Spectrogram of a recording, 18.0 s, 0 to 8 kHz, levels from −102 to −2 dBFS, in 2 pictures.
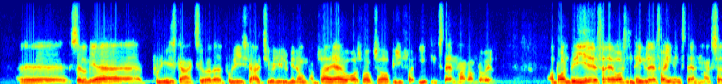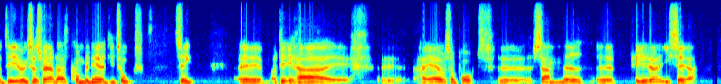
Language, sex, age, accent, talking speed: Danish, male, 60-79, native, 215 wpm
